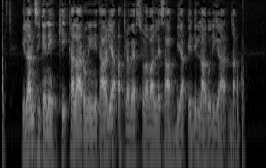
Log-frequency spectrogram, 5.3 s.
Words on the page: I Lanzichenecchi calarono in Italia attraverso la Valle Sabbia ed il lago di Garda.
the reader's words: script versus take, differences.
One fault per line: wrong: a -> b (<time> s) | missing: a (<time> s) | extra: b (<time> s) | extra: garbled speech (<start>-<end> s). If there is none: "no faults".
no faults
